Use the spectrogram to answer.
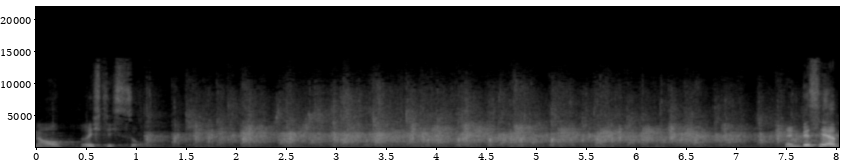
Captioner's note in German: Beifall CDU und BÜNDNIS 90/DIE GRÜNEN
